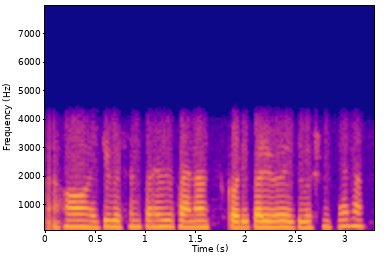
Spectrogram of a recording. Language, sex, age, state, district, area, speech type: Odia, female, 18-30, Odisha, Sundergarh, urban, conversation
